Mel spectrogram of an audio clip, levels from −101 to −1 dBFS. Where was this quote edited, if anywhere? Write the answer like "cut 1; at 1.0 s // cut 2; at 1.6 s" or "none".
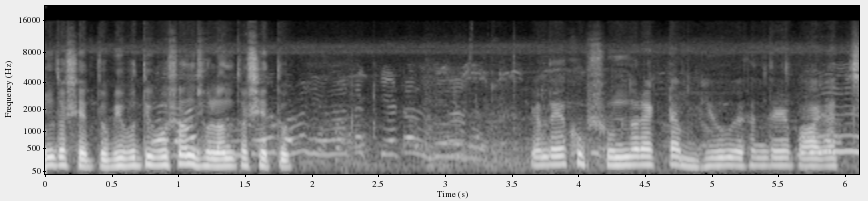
none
